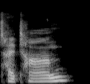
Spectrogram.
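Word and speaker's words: Titane: Uh, he says it's a tie between Titan. I've also heard it pronounced Titan, which is probably the French pronunciation, and uh, the Green Knight.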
